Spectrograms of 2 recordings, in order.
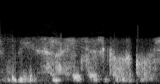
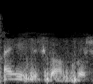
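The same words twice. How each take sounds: First: Hushed whisper into the phone. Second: Said in the usual way. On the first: Real, not acted. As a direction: whisper so no one nearby hears. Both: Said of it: "Why are you whispering?".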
